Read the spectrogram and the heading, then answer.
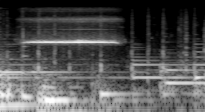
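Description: A person whistles while approaching with a bucket of water: one steady, high whistled note holds for about a second and a half, then a few shorter, lower notes follow.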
